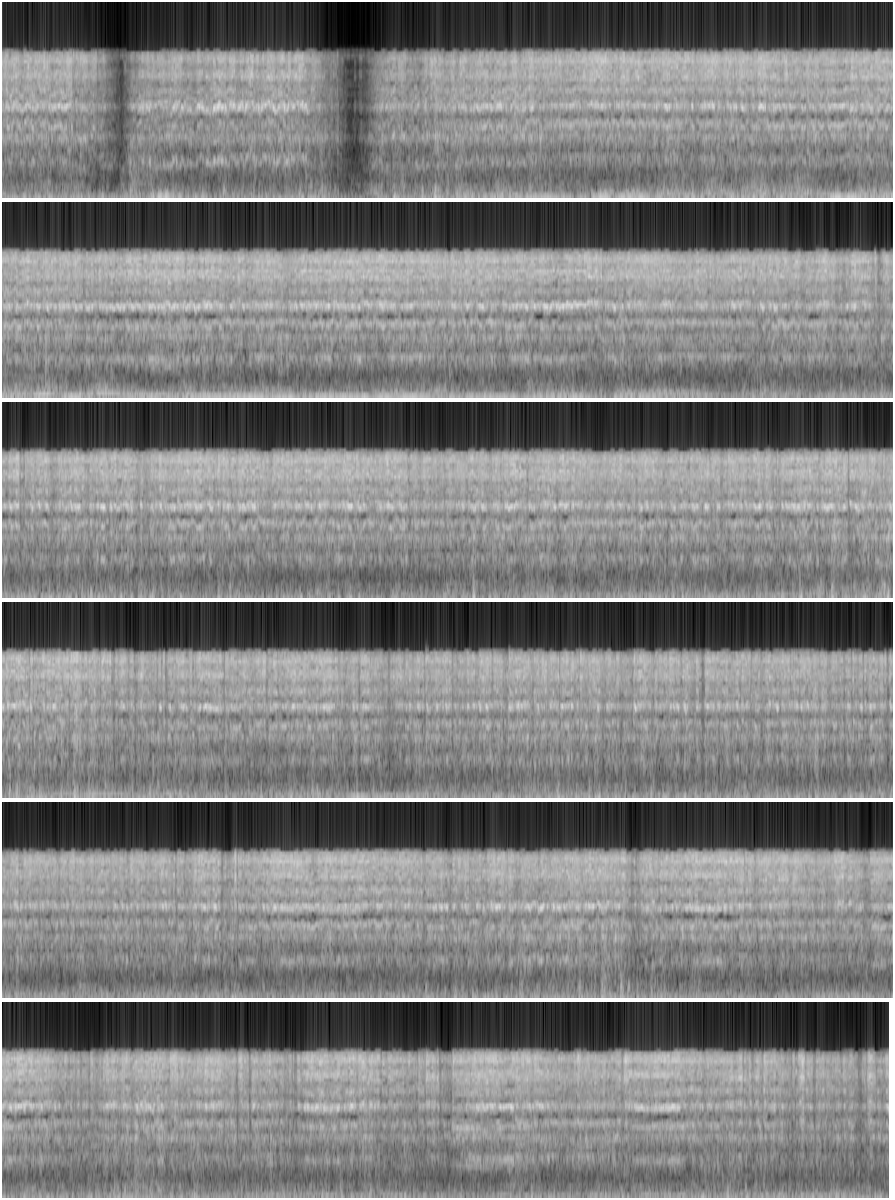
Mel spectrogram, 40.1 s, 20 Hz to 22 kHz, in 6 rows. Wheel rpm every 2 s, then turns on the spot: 140, 140, 220, 220, 230, 230, 230, 230, 230, 230, 230, 230, 240, 240, 220, 220, 230, 230, 230, 230.
none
